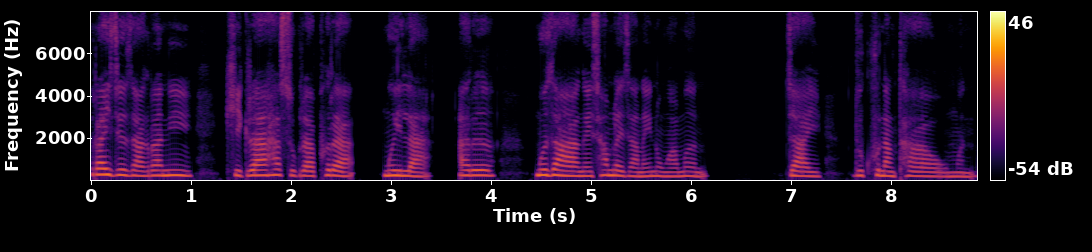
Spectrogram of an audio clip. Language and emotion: Bodo, sad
